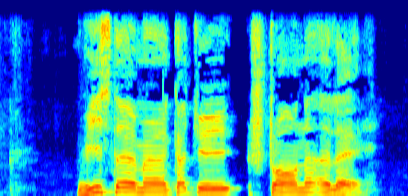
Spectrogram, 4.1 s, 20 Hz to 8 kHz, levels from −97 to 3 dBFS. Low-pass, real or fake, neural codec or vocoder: 7.2 kHz; real; none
